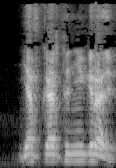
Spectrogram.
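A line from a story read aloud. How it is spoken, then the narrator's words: Sharp. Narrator (Russian): резко сказал лейтенант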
